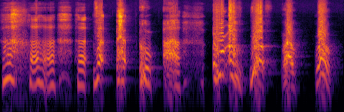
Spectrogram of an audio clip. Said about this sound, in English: The prince laughed again so hard that he had an unexpected fit of barking.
